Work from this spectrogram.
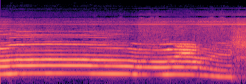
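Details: Dog talking to its owners at home with a long, steady, tuneful howl held for about two seconds, then sliding downward and breaking off at the end. No other sounds compete.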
